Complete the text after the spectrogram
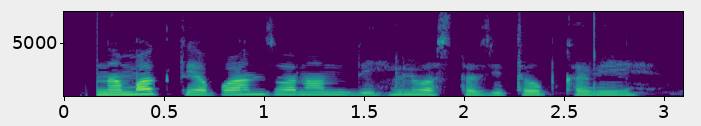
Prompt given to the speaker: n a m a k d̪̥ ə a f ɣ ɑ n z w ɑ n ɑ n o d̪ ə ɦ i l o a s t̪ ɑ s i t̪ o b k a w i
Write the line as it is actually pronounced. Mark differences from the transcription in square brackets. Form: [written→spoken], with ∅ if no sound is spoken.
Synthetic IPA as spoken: n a m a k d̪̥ ə a f ɣ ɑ n z w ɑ n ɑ n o d̪ ə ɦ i l o a s t̪ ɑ [s→z] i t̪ o b k a w i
